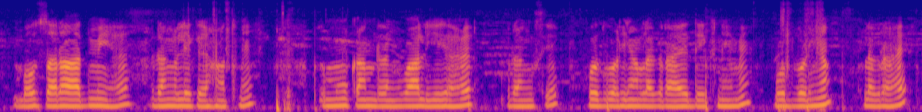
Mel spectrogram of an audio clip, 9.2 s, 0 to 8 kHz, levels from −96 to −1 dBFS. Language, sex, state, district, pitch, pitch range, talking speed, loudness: Maithili, male, Bihar, Supaul, 175 Hz, 170-180 Hz, 175 wpm, -30 LUFS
